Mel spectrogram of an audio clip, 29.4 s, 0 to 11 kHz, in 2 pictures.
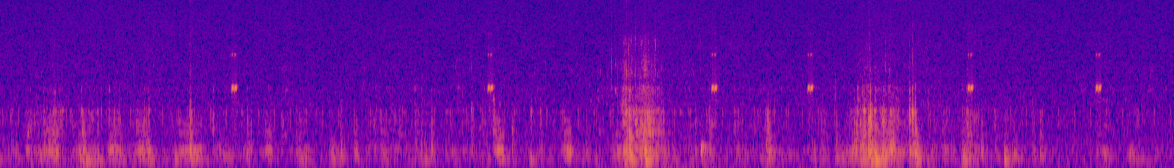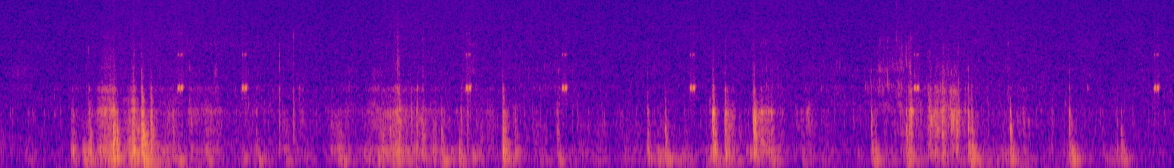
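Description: Irregular bursts of knocking, rustling and splashing as a large corvina, about 10 kg, is handled aboard a kayak; the loudest burst comes a little past the middle. A faint short high pip repeats about once a second throughout.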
